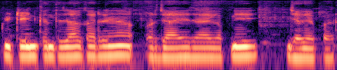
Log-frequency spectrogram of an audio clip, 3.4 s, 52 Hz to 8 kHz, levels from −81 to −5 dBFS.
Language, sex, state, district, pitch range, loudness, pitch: Hindi, female, Madhya Pradesh, Katni, 130-145 Hz, -16 LUFS, 140 Hz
